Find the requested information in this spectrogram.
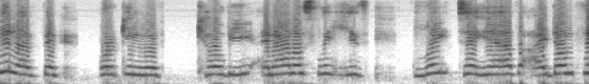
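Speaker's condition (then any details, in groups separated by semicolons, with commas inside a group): Cerebral palsy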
